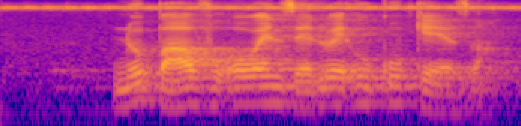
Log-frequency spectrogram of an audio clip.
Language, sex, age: Zulu, male, 21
